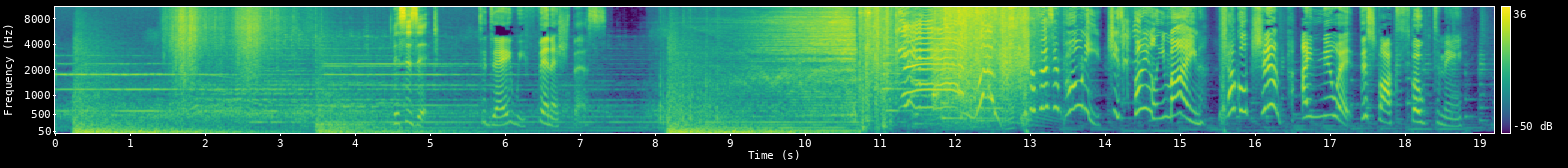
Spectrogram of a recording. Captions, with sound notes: (tense music) - This is it - Today we finish this. (excited yelling) - Professor Pony! She's finally mine. _ Chuckle Chimp! I knew it. This box spoke to me.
